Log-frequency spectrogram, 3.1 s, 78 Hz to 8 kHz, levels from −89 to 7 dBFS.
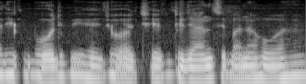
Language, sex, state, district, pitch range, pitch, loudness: Hindi, male, Delhi, New Delhi, 105-125 Hz, 110 Hz, -15 LUFS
